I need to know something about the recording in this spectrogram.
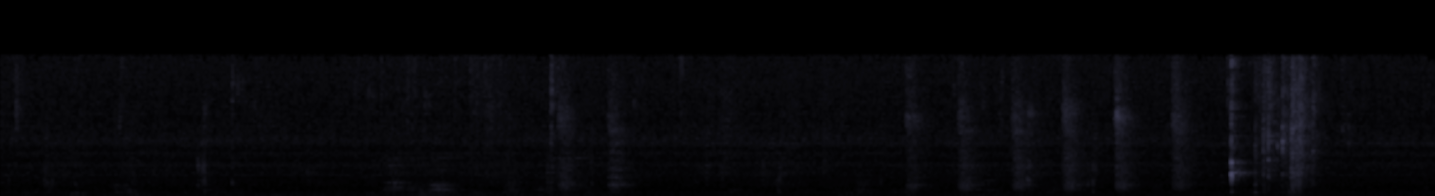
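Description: A woman chews and smacks her lips loudly up close.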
